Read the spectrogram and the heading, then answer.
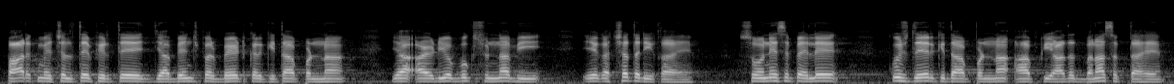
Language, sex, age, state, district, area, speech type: Urdu, male, 18-30, Uttar Pradesh, Saharanpur, urban, spontaneous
